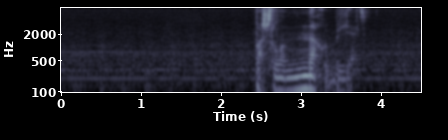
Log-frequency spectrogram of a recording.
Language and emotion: Russian, angry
